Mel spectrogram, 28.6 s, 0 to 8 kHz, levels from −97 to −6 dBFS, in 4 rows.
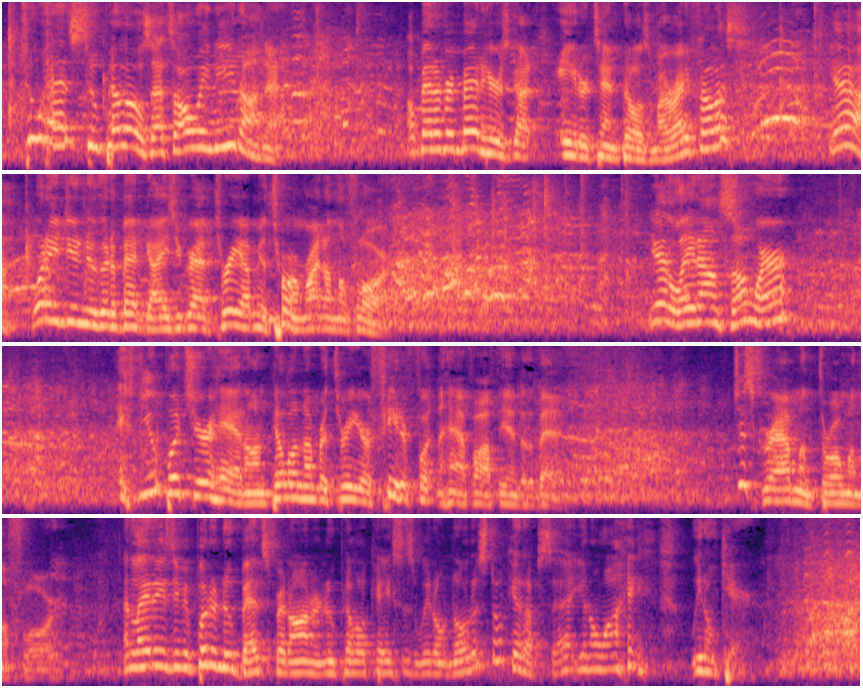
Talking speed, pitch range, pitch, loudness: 225 wpm, 160-255 Hz, 205 Hz, -20 LUFS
